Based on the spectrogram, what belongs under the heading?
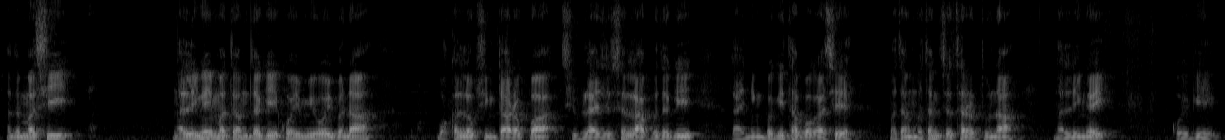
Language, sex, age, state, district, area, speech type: Manipuri, male, 60+, Manipur, Imphal West, urban, spontaneous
